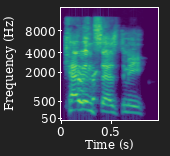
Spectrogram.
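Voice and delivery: ordinary delivery, nothing marked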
